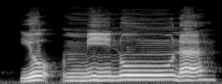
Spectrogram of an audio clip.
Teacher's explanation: Jahar yaitu tertahannya nafas kita, sedangkan syiddah yaitu tertahannya suara. Maka ketika melafalkan hamzah itu tidak ada nafas yang dialirkan dan tidak ada pula suara yang dialirkan, tapi dia suaranya tertahan dan nafasnya tertahan. Kemudian yu'minu, hati-hati jangan sampai terbaca dengan jangan dibaca dengan ain. · Yaitu dari pangkal, makhrajnya adalah pangkal tenggorokan kita yang dekat dengan dada.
